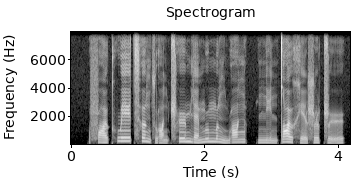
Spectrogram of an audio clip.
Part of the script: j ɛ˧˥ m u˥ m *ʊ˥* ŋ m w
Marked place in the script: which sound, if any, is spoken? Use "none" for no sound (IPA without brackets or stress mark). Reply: ʊ˥˩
